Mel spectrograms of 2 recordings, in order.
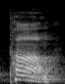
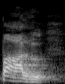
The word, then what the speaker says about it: palm: अगला example PALM, क्या पढ़ेंगे? पाम, ना कि पाल्म।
